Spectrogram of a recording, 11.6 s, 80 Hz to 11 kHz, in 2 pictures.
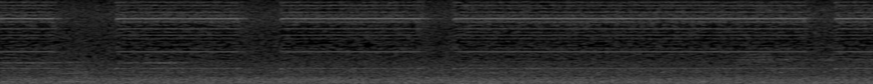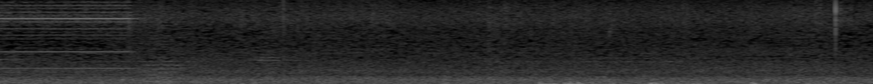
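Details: Samsung UA40K5000AR LED TV (panel V400HJ6-PE1), sound and backlight OK but no picture; multimeter on continuity across capacitor beside CD20 gives a steady high beep for about six seconds, showing it dead short.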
